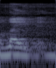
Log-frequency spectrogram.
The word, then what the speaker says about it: Laban: Look, Laban or Laban. No, Laban. That's the correct pronunciation of my name.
